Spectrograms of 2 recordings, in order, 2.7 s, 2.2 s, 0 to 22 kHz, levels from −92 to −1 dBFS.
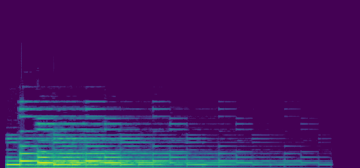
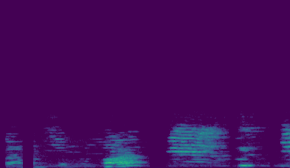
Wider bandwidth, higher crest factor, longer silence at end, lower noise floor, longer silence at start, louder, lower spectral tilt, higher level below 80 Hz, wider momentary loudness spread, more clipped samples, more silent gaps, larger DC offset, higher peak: first, 9.2 kHz vs 7.2 kHz; about the same, 14 dB vs 18 dB; about the same, 0 s vs 0 s; second, -50 dBFS vs -64 dBFS; about the same, 0 s vs 0.05 s; first, -14 LUFS vs -41 LUFS; first, -2 dB/octave vs 1 dB/octave; first, -48 dBFS vs under -90 dBFS; about the same, 22 LU vs 21 LU; neither; second, none vs 0.18-0.25 s; neither; first, -2 dBFS vs -24 dBFS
